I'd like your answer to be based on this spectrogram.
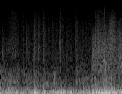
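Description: Explosions in a space battle in the Starsector video game, a dense, continuous rumble of booms and blasts swelling louder toward the end, with no talk.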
